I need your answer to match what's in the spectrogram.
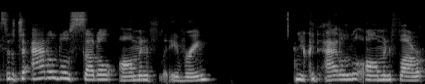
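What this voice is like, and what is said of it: Hoarse, fading voice. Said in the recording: “I'm going to lose my voice again... All week, it's been going in and out... you sound like you're an AM radio”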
